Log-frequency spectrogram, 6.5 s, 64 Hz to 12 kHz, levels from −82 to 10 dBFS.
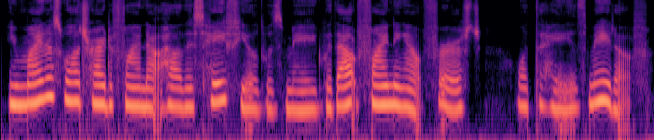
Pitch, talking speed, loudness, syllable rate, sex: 235 Hz, 220 wpm, -19 LUFS, 4.3 syllables/s, female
